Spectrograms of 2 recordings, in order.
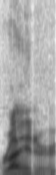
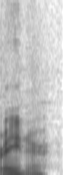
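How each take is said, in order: First: The first syllable sounds like Rhine. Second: The first syllable sounds like rain. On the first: The speaker calls it wrong. "It's not Rainer, Not like the Rhine river" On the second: The speaker calls it right. "it's Rainer. It's like rain"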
